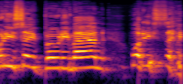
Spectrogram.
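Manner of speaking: dead-serious tone. Retelling a referee asking a wrestler in a submission: imitating the ref, deadly serious. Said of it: "but deadly seriously".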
